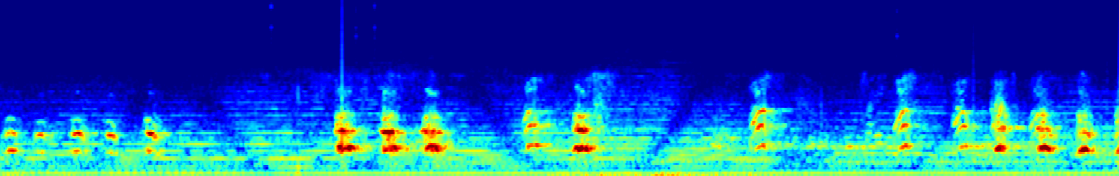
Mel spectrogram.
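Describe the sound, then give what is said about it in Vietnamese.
Dogs bark loudly around a village: many short, yipping barks arrive in irregular clusters, some quick and overlapping, with brief gaps between bursts. “Đang ngồi trong nhà, tôi bất chợt nghe tiếng chó sủa ầm ĩ.”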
